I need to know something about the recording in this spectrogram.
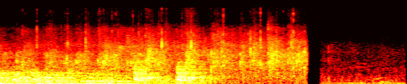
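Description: Audience applauding, with a few voices, slowly fading, then cut off abruptly about three seconds in, leaving quiet outdoor air.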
